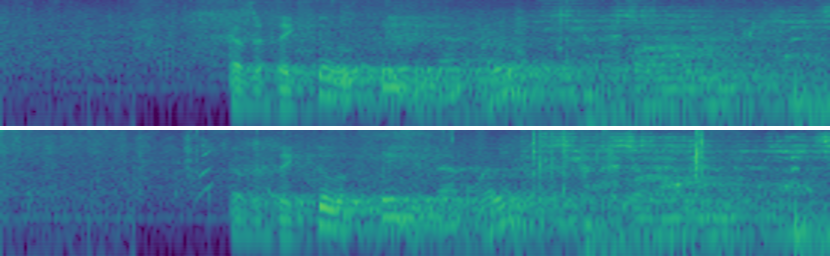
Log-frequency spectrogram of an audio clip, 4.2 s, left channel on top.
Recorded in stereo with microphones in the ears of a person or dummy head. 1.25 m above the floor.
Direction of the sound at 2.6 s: 55° right (ahead or behind).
